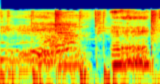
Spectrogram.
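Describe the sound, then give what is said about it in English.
A person imitates loud, open-mouthed breathing: two raspy, slightly growly breaths in quick succession, with no words spoken. “Like when they breathe through the mouth.”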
